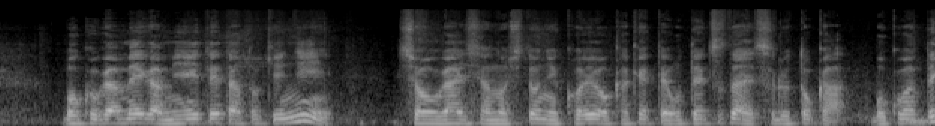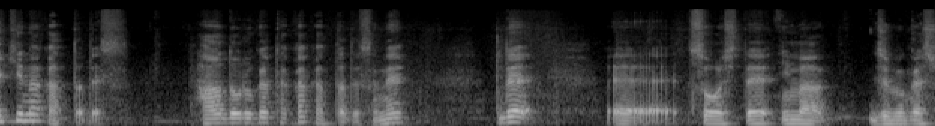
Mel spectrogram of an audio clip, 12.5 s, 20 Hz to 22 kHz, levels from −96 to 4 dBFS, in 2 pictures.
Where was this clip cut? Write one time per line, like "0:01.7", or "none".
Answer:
none

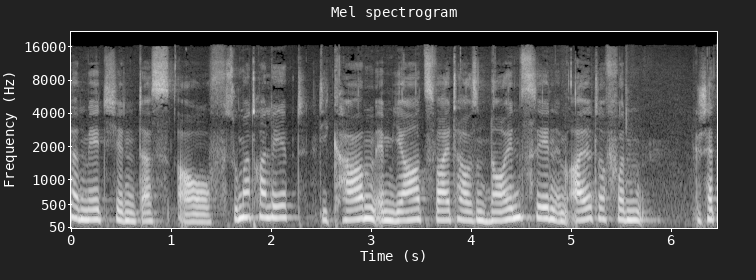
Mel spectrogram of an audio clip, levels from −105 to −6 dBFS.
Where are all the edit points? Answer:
0:02.4

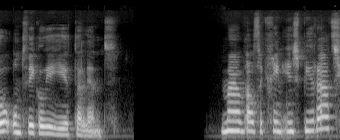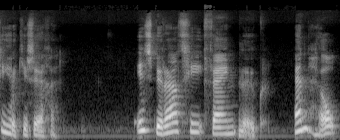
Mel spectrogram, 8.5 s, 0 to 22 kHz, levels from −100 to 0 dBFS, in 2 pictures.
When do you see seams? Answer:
0:03.1
0:04.4
0:06.8
0:07.2

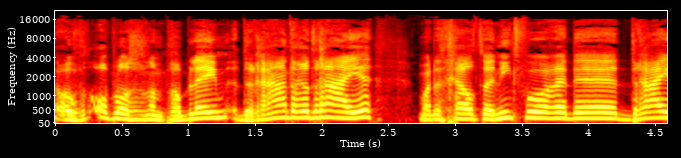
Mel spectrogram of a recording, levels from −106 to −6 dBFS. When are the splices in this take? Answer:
none

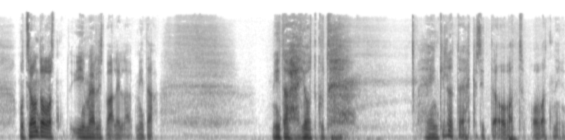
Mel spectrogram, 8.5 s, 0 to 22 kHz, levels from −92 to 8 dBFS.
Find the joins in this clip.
0:01.6

